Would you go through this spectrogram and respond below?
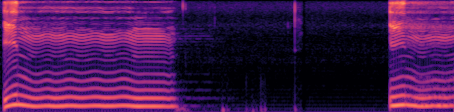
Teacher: nun yang bertasdid ghunna musyaddadah kita dengungkan selama tiga harakat.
